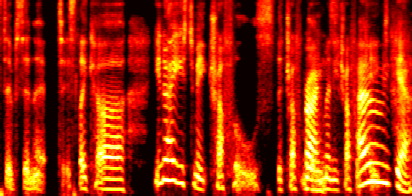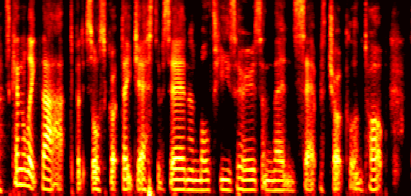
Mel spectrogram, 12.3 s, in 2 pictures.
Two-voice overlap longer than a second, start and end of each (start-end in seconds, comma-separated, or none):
4.5-5.8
